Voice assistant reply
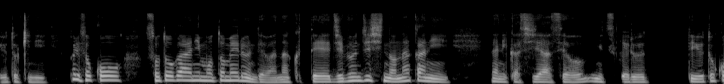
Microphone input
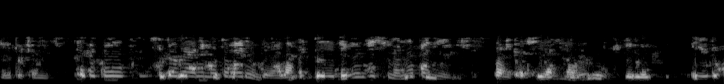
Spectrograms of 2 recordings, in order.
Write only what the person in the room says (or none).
うんうん。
